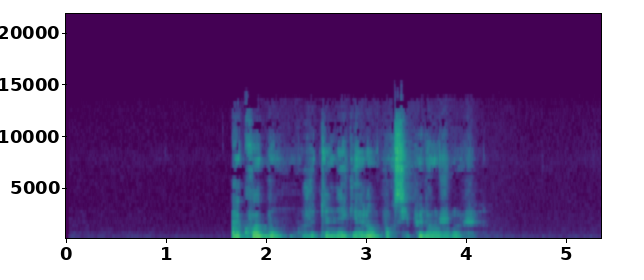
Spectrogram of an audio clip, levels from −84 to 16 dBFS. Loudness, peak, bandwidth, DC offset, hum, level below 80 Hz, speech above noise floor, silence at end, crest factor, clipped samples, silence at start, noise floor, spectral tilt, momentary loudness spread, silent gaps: -21 LUFS; -2 dBFS; 14.5 kHz; under 0.1%; none; -54 dBFS; 46 dB; 1.25 s; 22 dB; under 0.1%; 1.65 s; -67 dBFS; -4 dB/octave; 14 LU; none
